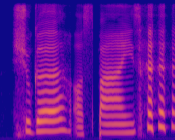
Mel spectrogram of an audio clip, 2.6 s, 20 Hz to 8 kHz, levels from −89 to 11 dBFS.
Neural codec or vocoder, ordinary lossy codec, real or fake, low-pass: none; none; real; 7.2 kHz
